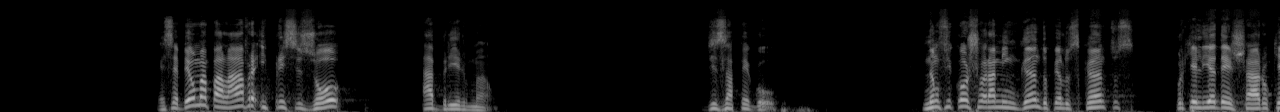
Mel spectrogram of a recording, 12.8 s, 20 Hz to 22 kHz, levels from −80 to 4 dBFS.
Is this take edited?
no; 0 cuts

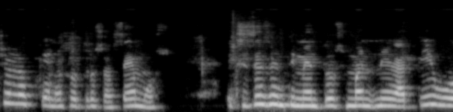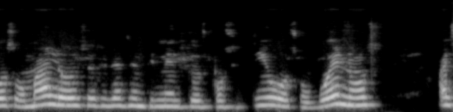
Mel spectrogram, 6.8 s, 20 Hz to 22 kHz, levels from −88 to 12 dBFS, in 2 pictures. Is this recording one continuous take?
yes; 0 cuts

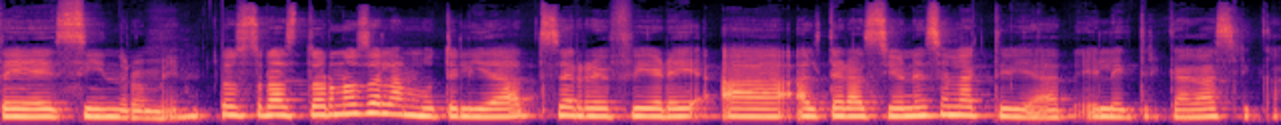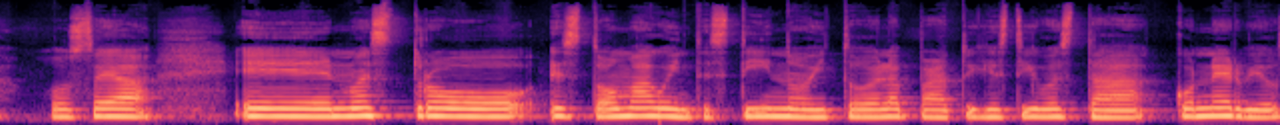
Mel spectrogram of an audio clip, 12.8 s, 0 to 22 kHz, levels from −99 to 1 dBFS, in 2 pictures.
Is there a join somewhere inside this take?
no; 0 cuts

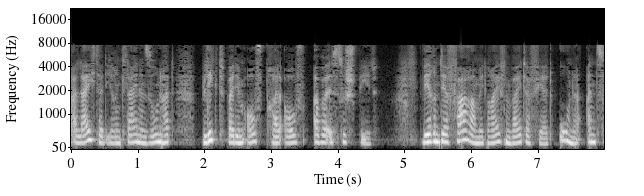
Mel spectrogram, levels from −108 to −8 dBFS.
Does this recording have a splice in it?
yes; 4 cuts; at 1.4 s, 3.6 s, 4.0 s, 6.3 s

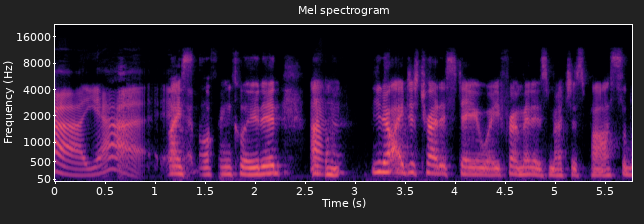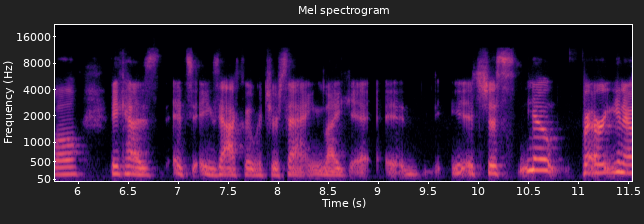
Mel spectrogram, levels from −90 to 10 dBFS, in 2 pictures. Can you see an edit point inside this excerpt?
no; 0 cuts

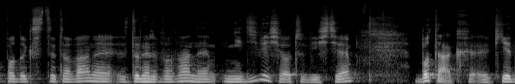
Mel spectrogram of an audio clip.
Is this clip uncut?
yes; 0 cuts

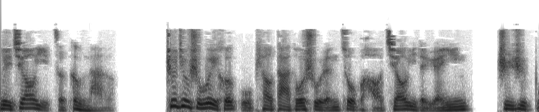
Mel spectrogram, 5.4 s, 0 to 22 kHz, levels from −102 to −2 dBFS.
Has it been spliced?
no; 0 cuts

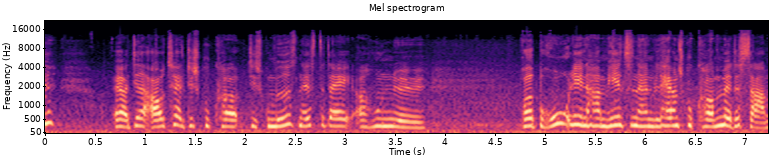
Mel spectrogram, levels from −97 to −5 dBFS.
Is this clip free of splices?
yes; 0 cuts

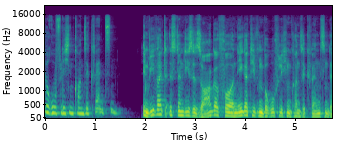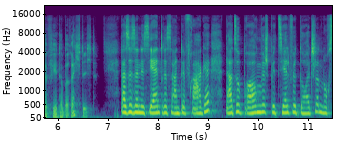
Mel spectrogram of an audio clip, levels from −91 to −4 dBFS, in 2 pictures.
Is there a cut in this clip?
no; 0 cuts

